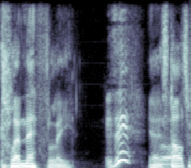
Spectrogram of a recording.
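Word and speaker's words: Llanelli: When you see a double L in the Welsh language, it's pronounced with a C. It's a silent C, so it's Clenethly.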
